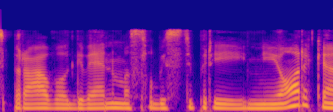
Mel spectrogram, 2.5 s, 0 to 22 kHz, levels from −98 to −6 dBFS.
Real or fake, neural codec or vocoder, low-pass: fake; codec, 16 kHz, 4 kbps, X-Codec, WavLM features, trained on Multilingual LibriSpeech; 7.2 kHz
